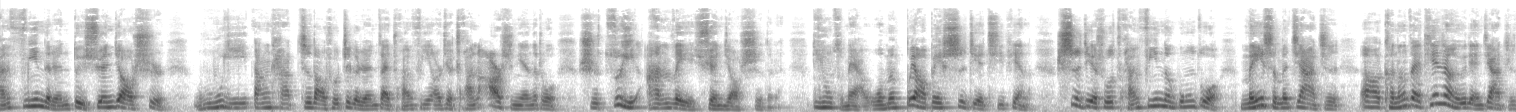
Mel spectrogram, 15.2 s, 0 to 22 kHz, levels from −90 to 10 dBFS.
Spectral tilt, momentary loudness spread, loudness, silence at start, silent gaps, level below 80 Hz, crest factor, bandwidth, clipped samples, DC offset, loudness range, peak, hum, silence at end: -4.5 dB/octave; 9 LU; -28 LUFS; 0 s; none; -64 dBFS; 20 dB; 16 kHz; under 0.1%; under 0.1%; 3 LU; -8 dBFS; none; 0 s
